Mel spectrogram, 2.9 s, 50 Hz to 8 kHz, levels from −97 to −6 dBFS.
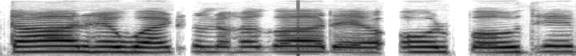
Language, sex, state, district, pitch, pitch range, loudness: Hindi, female, Bihar, Jamui, 275 Hz, 265-285 Hz, -16 LUFS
